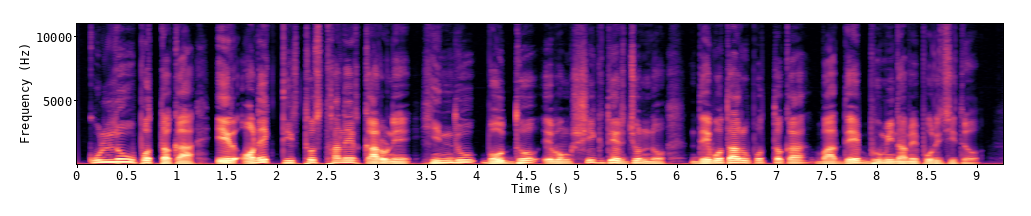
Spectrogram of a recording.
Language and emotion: Bengali, neutral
